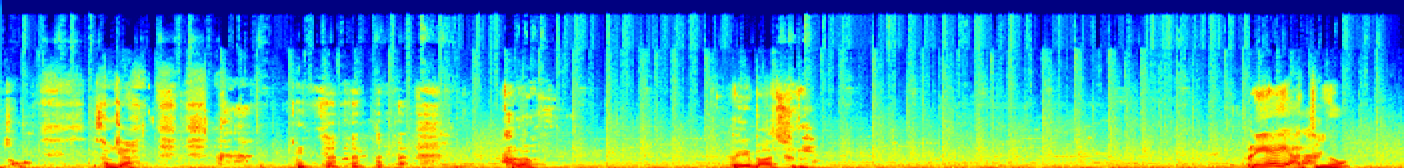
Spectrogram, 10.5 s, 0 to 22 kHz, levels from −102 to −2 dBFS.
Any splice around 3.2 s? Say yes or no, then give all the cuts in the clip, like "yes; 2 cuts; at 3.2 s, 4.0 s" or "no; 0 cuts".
yes; 2 cuts; at 3.2 s, 7.0 s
